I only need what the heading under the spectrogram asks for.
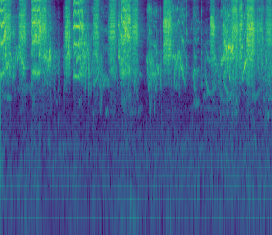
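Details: Budgerigars, a breeding pair in a colony, chirping in dense bursts of high chatter and squeaks, overlapping calls from several birds with short pauses between bursts.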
